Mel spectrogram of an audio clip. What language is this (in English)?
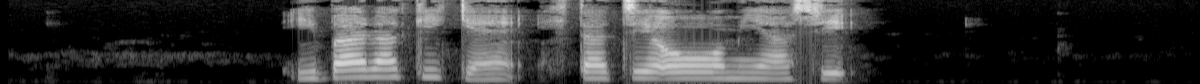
Japanese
